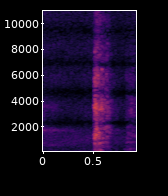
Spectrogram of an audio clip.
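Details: One sudden, forceful cough from a horse eating dry feed that had not been wetted, blowing the food out of her bowl against a quiet background.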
